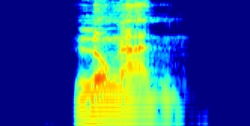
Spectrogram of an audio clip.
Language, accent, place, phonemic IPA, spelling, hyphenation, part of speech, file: German, Germany, Berlin, /ˈlʊŋɐn/, lungern, lun‧gern, verb, De-lungern.ogg
- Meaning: to hang around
